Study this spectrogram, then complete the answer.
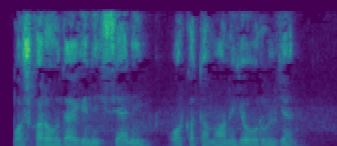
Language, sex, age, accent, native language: Uzbek, male, 19-29, Samarqand, Uzbek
